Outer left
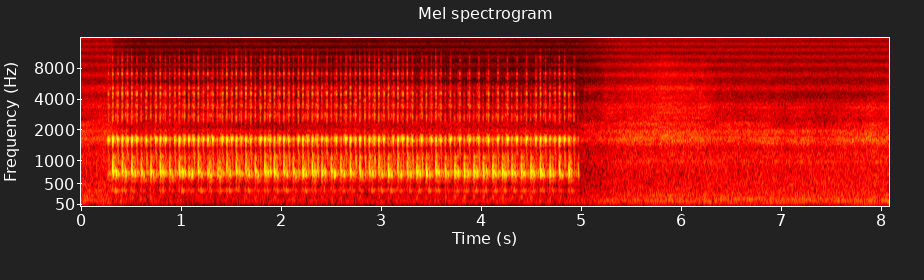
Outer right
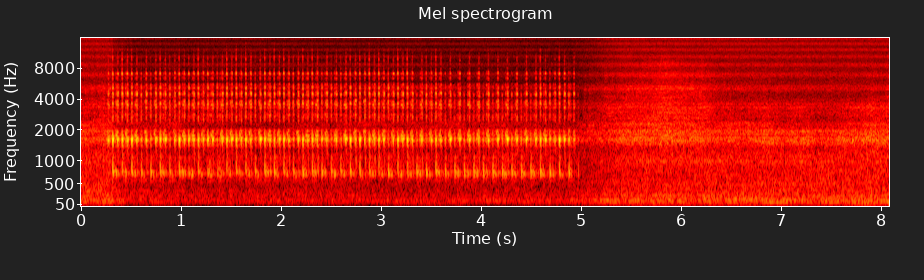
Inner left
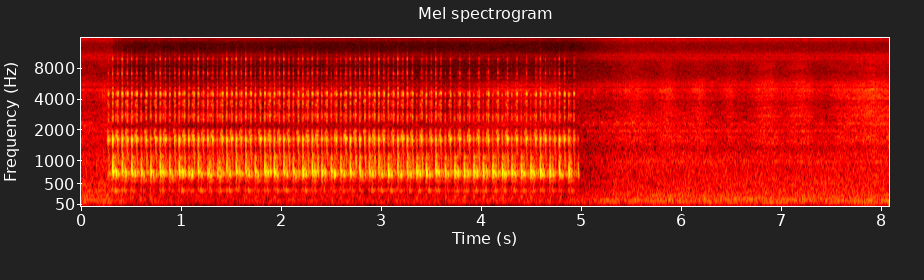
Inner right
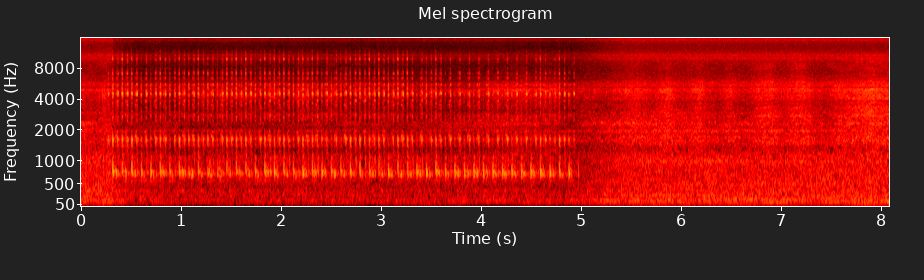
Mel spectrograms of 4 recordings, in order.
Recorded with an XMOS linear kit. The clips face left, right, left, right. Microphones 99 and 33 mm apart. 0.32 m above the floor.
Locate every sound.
0.3 s a rattle: 60° left (ahead or behind)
